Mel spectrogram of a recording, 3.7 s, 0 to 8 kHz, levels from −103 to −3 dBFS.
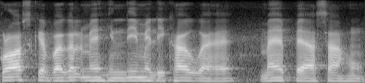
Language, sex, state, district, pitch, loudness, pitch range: Hindi, male, Uttar Pradesh, Hamirpur, 100 Hz, -22 LUFS, 95-105 Hz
